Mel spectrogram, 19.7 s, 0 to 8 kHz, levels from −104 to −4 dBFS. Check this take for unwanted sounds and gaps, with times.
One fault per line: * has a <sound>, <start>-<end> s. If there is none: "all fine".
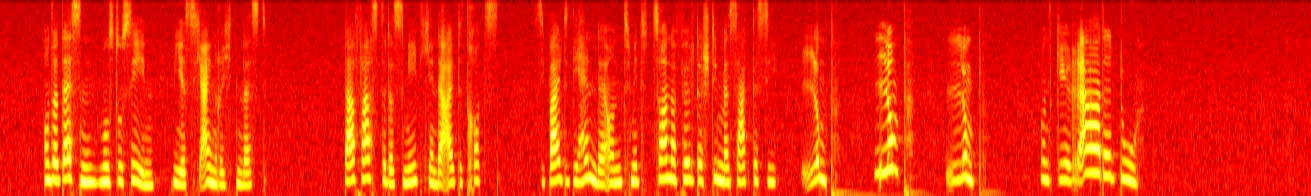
all fine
